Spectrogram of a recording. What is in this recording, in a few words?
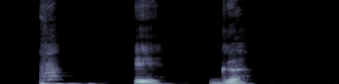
p ĭ g, phonemic segmentation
